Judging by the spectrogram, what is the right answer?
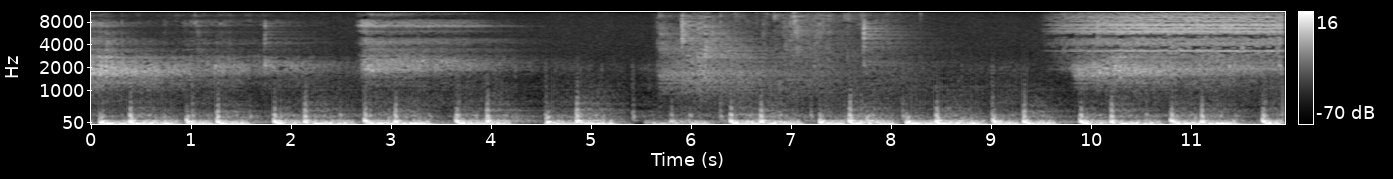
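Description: The storybook app's ambient sound track: deep, uneven throbbing thumps, several a second, with a hissing wash that swells in and drops out a few times.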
